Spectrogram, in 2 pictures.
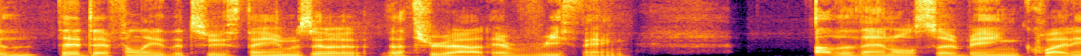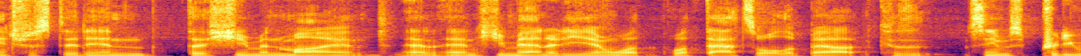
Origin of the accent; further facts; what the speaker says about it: Australia; moved away as an adult; now in New York, United States; I'm an Australian. I've been in New York for 11 years.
